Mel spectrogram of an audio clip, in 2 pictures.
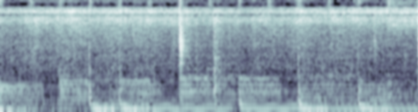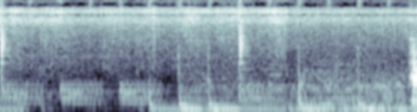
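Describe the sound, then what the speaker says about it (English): Garlic and carrots frying in a hot, oiled pan for Korean japchae, a steady sizzle with regular tapping and scraping of a utensil against the pan, close and constant throughout. "In a hot and oiled pan, he starts off by cooking the garlic and then adds in the carrots."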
